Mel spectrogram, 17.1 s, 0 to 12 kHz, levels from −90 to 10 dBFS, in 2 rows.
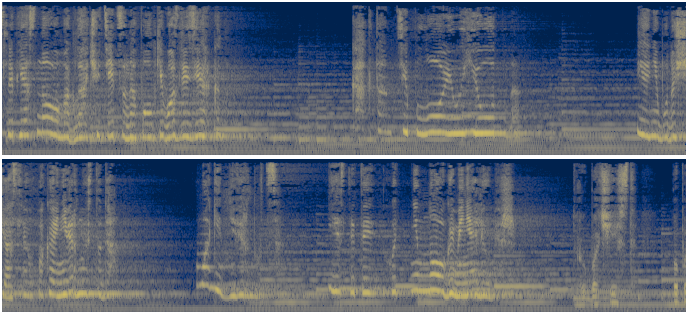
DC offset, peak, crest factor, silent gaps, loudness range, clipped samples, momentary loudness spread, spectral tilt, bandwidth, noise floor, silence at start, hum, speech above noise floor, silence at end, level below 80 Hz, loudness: under 0.1%; -4 dBFS; 16 dB; none; 4 LU; under 0.1%; 19 LU; -2.5 dB/octave; 11.5 kHz; -41 dBFS; 0 s; none; 23 dB; 0 s; -46 dBFS; -18 LUFS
